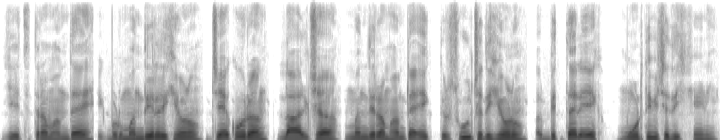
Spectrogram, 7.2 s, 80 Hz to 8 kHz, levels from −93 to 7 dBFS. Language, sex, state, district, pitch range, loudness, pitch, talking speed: Hindi, male, Uttarakhand, Tehri Garhwal, 125-145 Hz, -25 LUFS, 135 Hz, 215 wpm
